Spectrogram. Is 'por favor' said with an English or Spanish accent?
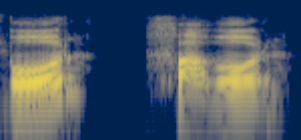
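Spanish. It is said with a native Spanish accent. The speaker calls it right. "it's por favor"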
